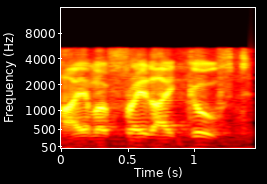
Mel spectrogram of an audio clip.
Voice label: robot goofed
